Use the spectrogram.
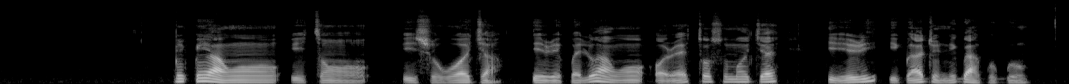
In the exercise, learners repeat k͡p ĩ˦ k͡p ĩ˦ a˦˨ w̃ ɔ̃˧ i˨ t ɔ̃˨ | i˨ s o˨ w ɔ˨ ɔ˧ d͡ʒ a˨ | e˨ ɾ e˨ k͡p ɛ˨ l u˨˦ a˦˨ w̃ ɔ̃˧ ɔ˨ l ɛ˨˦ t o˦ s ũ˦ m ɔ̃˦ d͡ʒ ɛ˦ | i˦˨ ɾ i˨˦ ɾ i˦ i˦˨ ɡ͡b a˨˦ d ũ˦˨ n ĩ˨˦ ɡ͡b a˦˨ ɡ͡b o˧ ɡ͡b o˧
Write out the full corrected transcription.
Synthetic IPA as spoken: k͡p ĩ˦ k͡p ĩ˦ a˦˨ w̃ ɔ̃˧ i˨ t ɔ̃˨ | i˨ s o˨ w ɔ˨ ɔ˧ d͡ʒ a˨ | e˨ ɾ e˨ k͡p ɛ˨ l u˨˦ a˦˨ w̃ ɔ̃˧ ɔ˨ ɾ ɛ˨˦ t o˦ s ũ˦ m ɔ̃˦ d͡ʒ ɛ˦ | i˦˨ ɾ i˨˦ ɾ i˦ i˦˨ ɡ͡b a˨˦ d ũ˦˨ n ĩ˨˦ ɡ͡b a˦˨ ɡ͡b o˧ ɡ͡b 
